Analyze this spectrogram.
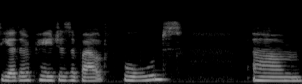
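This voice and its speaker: A woman with a non-native accent speaks at a very slow pace. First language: not English. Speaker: student web developer. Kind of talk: tutorial. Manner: halting, many fillers.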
